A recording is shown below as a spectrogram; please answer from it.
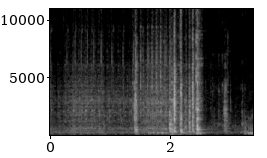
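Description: A sewing machine stitches a men's button-up shirt in short bursts, a quiet hum at first, then rapid mechanical clatter building in the middle before easing off.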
